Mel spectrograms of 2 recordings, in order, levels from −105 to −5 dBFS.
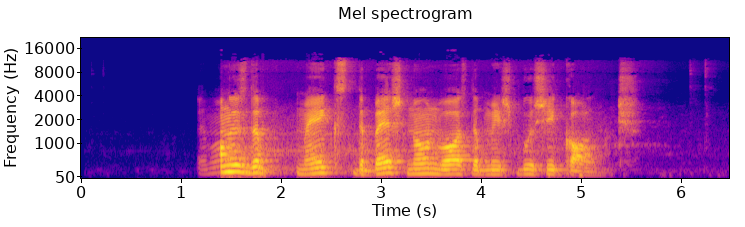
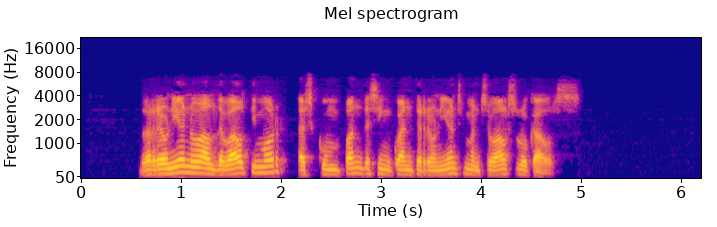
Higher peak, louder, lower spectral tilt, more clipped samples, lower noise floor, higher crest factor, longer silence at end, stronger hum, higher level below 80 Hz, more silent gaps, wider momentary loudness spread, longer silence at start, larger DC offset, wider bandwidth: about the same, -2 dBFS vs -4 dBFS; first, -17 LUFS vs -20 LUFS; second, -5 dB/octave vs -7 dB/octave; neither; second, -85 dBFS vs under -90 dBFS; about the same, 18 dB vs 18 dB; second, 0.95 s vs 1.25 s; neither; about the same, -62 dBFS vs -64 dBFS; neither; first, 15 LU vs 9 LU; first, 1.3 s vs 0.6 s; neither; first, 12 kHz vs 7 kHz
